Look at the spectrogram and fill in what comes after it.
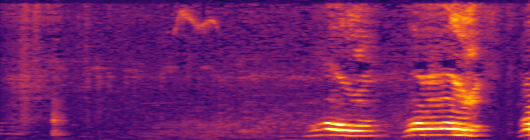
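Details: Male domestic cat in heat calling to draw in females: after a quiet stretch with a brief click, two loud, drawn-out wailing meows and the start of a third.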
